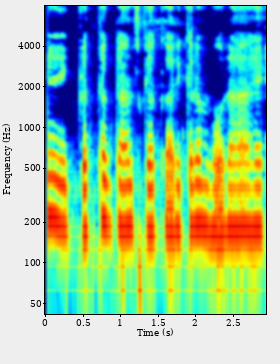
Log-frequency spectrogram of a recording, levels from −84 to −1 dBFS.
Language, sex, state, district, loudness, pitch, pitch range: Hindi, female, Jharkhand, Ranchi, -16 LUFS, 180 Hz, 180-190 Hz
